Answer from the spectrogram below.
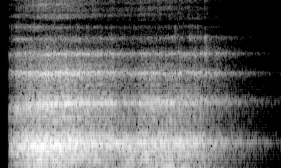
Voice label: battlecry; demoman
